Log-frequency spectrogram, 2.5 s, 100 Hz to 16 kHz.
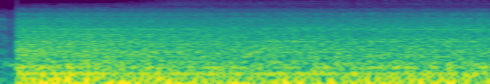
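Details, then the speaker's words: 2000 Toyota Land Cruiser, 302,000 mi, after broken timing belt repair: smooth, even idle with steady low rumble, no ticking, puffing or misfire; no exhaust manifold leaks, which these typically develop; very smooth. "This engine sounds great. There's no exhaust leaks. Very smooth."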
